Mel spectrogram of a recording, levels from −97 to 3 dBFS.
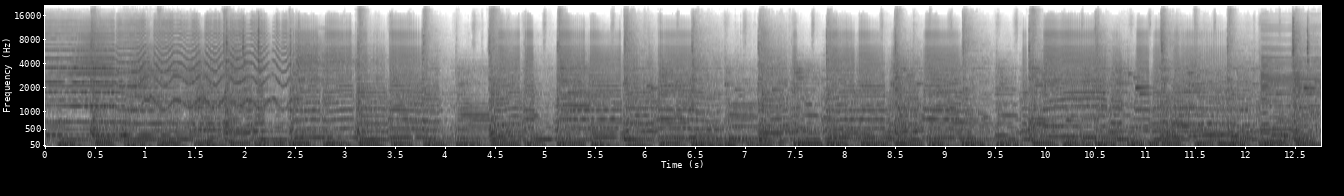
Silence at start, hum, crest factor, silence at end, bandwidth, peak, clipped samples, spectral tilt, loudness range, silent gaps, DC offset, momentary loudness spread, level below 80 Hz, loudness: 0 s; none; 16 dB; 0 s; over 20 kHz; -4 dBFS; under 0.1%; -5 dB/octave; 2 LU; none; under 0.1%; 3 LU; -26 dBFS; -21 LUFS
